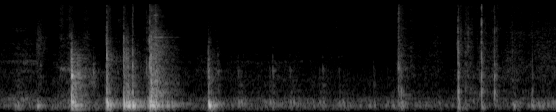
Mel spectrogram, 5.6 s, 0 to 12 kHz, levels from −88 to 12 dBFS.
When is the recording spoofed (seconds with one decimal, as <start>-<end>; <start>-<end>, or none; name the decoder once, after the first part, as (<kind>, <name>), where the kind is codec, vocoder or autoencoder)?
none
